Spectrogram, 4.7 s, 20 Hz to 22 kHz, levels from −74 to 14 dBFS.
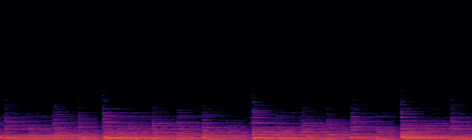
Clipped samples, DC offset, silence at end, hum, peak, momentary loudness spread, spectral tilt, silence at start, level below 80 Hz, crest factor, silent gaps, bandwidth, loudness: under 0.1%; under 0.1%; 0 s; none; -8 dBFS; 6 LU; -8.5 dB/octave; 0 s; -50 dBFS; 16 dB; none; 6.8 kHz; -24 LUFS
